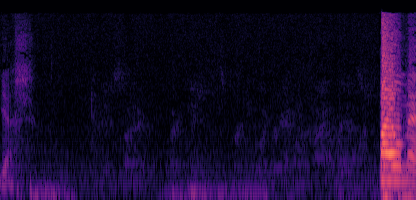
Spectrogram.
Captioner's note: murmurs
